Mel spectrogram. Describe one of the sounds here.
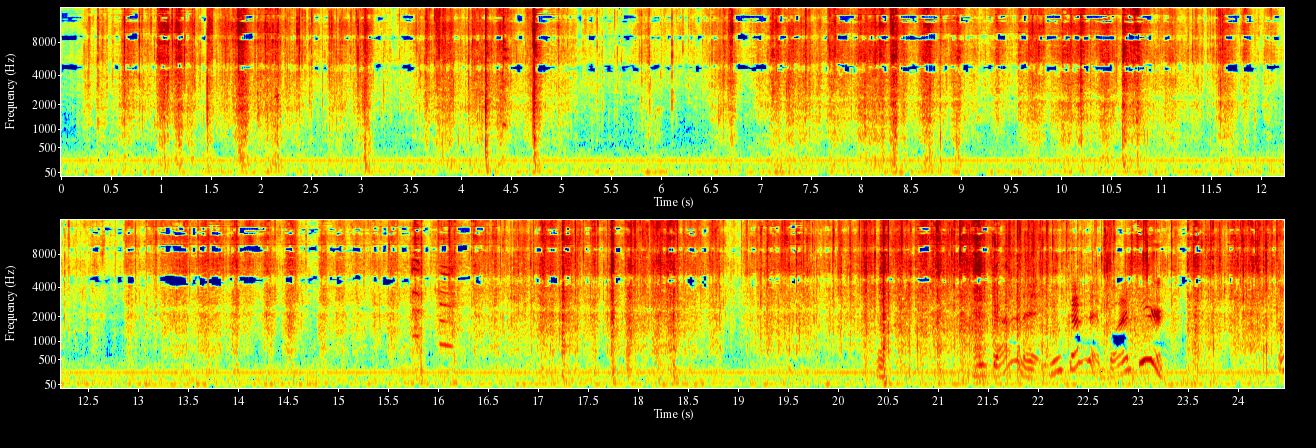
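A plastic bag crinkles and rustles as a dog tears at it.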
